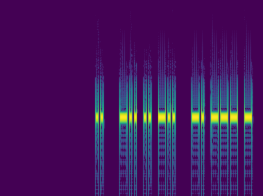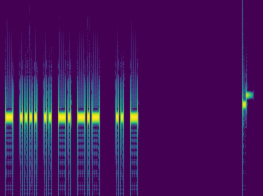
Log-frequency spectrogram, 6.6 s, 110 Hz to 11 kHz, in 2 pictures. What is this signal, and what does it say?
Morse code, heard as a keyed tone, about 40 wpm, 700 Hz. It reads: I DID NOT THINK IT
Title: Sets of 5 Words Encore2 40wpm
